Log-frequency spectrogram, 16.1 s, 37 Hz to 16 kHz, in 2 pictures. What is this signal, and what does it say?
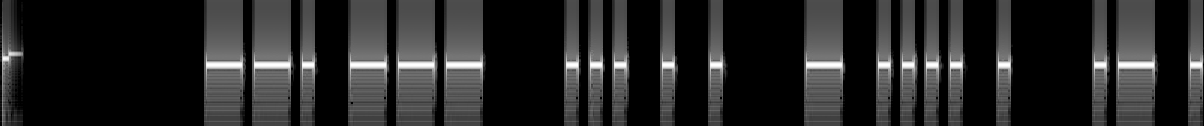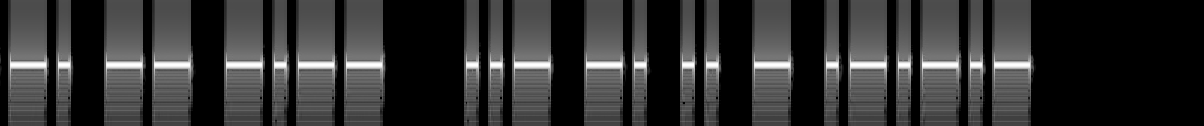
Morse code, heard as a keyed tone, about 15 wpm, 700 Hz. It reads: GO SEE THE ARMY UNIT.
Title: Sentences from Top 1000 Words - Review Part 2 - 15wpm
